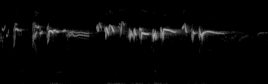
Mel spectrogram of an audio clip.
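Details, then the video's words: Bird chirping steadily: a fast, continuous string of high twittering notes and short warbles with slurred whistles, fading out at the end. "Birds Chirping Sounds"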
